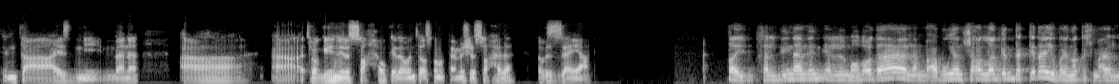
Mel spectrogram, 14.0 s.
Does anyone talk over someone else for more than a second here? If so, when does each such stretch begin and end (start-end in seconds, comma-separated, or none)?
none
